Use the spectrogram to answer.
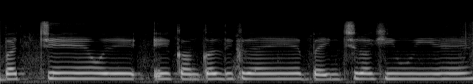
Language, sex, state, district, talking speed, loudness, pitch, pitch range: Hindi, female, Uttar Pradesh, Hamirpur, 140 wpm, -27 LUFS, 255 Hz, 250-255 Hz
